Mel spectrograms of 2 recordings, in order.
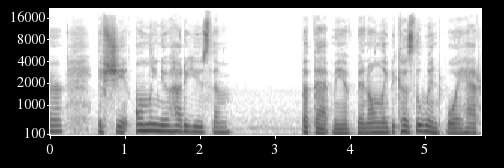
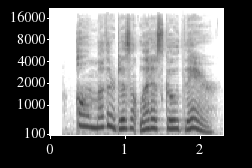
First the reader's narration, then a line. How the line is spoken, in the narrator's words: Kay cried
